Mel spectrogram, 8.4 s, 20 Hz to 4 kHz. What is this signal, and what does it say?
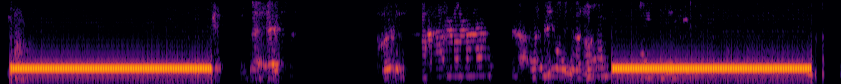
Ringback tone (North America), 440 + 480 Hz, with speech.
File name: out- - - - - .3099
